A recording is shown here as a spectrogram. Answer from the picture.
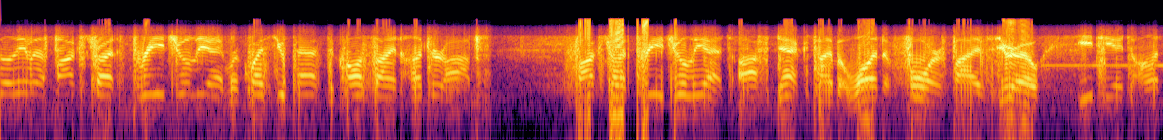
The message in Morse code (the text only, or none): none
